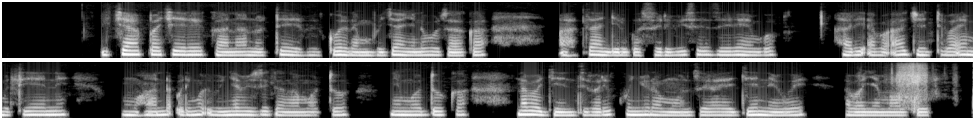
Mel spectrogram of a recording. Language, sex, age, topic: Kinyarwanda, female, 18-24, government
